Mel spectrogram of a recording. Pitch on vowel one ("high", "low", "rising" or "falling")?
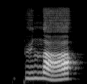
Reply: high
